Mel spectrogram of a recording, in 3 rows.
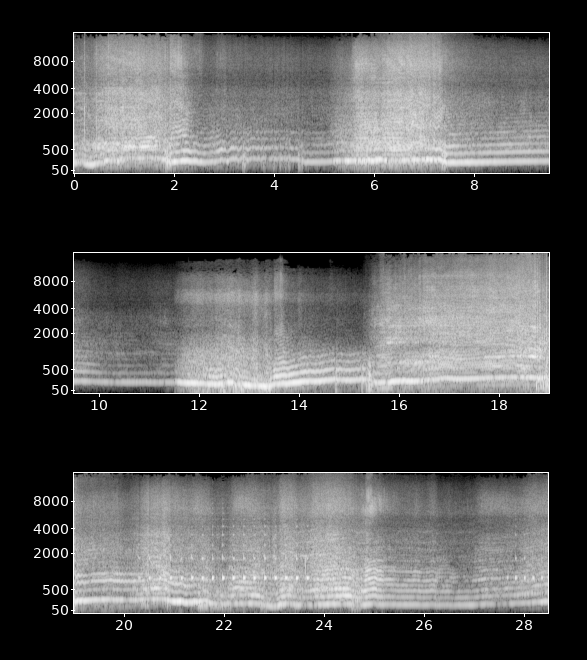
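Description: Skoda Fabia S2000 rally cars' naturally aspirated 2.0-litre four-cylinder engines revving hard, the pitch climbing and dropping again and again through gear changes and lifts, with tyres squealing. The sound changes abruptly about a third of the way in, and a run of rapid crackles comes about three-quarters of the way through.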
